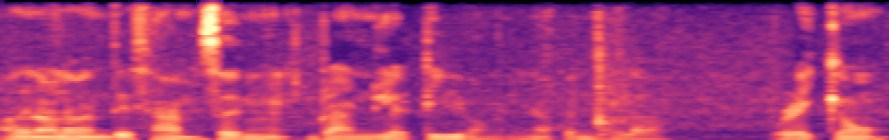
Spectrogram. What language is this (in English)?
Tamil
